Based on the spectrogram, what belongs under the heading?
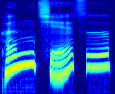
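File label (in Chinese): "恳切", Chinese; HSK6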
